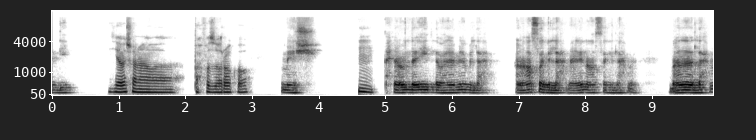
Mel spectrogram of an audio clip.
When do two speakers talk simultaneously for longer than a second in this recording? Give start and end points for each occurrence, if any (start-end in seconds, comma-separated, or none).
none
